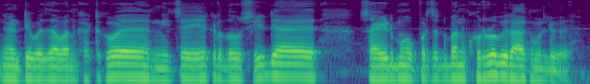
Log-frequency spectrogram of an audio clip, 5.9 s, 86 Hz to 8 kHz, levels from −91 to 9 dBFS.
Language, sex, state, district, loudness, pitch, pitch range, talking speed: Marwari, male, Rajasthan, Nagaur, -17 LUFS, 115 Hz, 115-125 Hz, 215 wpm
